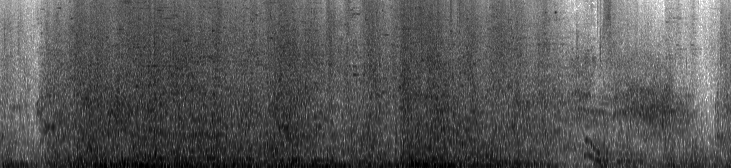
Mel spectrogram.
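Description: Magic blasts and explosions crackle loudly during a video game battle.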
